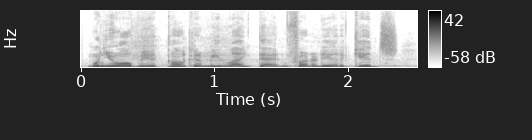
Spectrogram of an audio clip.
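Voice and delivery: put-on Italian accent. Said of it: "a really Italian accent".

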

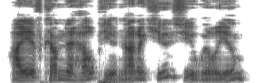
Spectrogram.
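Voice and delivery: high-pitched, gentle character voice; high, mild voice rising at the end; soft-spoken Matthew. A narrator's reading. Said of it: "Matthew said softly".

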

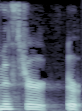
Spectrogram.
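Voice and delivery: ordinary delivery, nothing marked

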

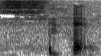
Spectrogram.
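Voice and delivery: a quick unvoiced laugh escaping while reading; stifle a little laugh at the text; soft breathy chuckle. Real, not acted. Reader cracking up at the sock line, short airy laugh. Reader breaks up mid-sentence.

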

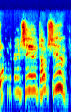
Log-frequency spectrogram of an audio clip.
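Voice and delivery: high-pitched mock surrender cry; mock pleading. Retelling surrender to armed cops.

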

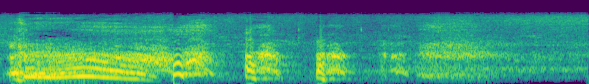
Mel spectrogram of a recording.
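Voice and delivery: long squealing laugh; high laugh. Real, not acted. Teller laughing at the flood noise, long high laugh. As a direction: let a high laugh run out.

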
